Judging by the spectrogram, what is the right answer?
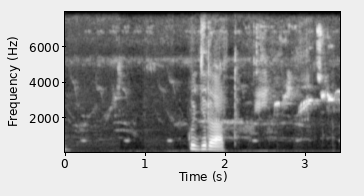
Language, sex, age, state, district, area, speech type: Santali, female, 30-45, West Bengal, Jhargram, rural, spontaneous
